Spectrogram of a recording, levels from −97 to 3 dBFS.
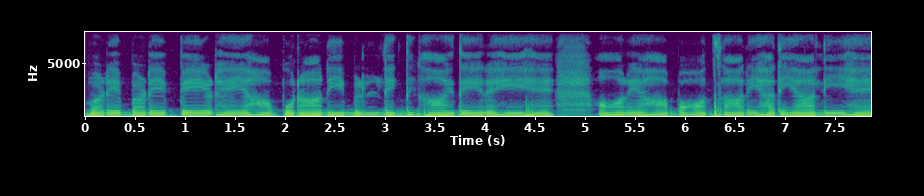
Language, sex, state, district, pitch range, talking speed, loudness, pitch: Hindi, female, Chandigarh, Chandigarh, 175-180 Hz, 130 wpm, -20 LUFS, 180 Hz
